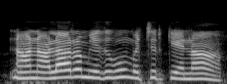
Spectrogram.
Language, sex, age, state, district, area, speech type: Tamil, female, 45-60, Tamil Nadu, Tiruchirappalli, rural, read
